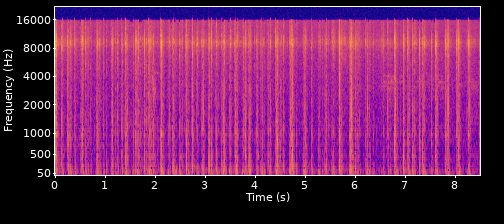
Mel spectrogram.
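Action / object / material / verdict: tap / closed laptop lid / unknown / none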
